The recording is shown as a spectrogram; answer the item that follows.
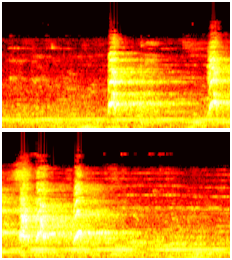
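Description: A dog barking five times, echoing around a large hall: one bark, then after a pause four more in quick succession.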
